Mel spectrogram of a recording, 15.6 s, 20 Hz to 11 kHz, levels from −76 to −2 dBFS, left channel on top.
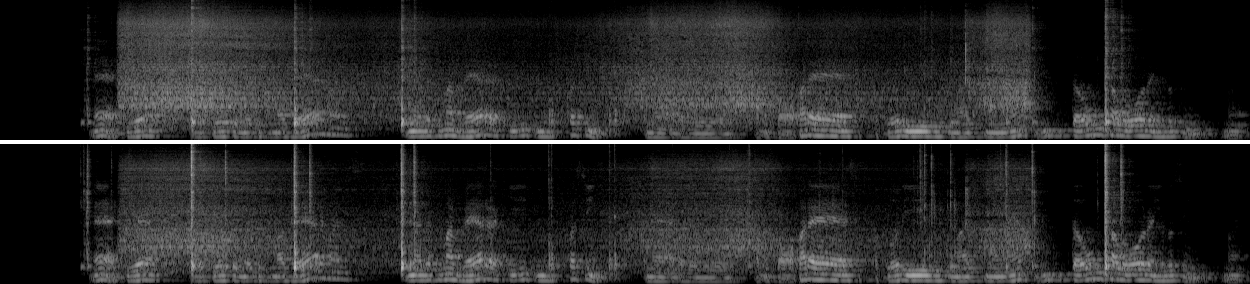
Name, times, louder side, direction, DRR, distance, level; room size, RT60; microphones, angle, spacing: sound 1, 1.0-1.5 2.1-2.9 3.6-4.0 5.0-5.3 6.1-6.3 6.8-7.1 7.6-7.8 8.4-8.5 9.1-9.4 10.2-10.6 11.4-12.0 12.5-13.0 13.7-14.1, right 7 dB, 60° right, 0.8 m, -36 dB
voice 1, 1.1-2.0 2.4-4.4 5.0-7.6 8.0-9.1 9.4-15.6, right 1 dB, 85° right, 1 dB, 2.2 m, -40 dB
sound 2, 1.5-12.9, left 4 dB, 50° left, 1.1 m, -42 dB
18.0 x 15.0 x 3.1 m, 0.90 s
head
